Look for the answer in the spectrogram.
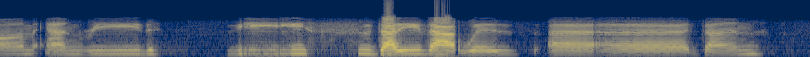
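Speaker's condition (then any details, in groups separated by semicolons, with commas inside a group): Cerebral palsy; muscle spasms including speech muscles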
